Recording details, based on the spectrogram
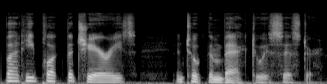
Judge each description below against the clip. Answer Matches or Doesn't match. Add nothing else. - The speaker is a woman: Doesn't match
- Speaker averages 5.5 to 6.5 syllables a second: Doesn't match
